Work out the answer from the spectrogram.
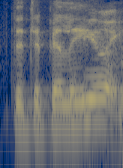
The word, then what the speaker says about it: Debilis: So the funny thing about, and you said the pronunciation is the Debili Debilis.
